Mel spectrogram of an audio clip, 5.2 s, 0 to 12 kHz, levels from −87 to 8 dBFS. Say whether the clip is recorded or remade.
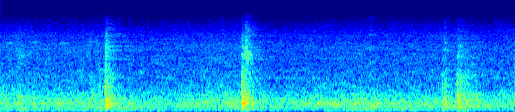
recorded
